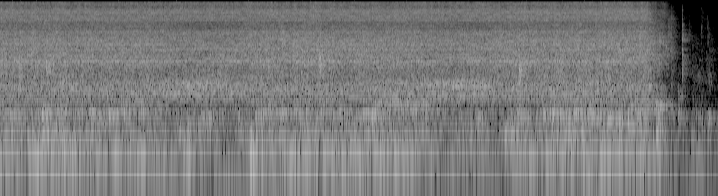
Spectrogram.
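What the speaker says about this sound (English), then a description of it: "I'm going to go ahead and splash some water on my face" Water runs and splashes onto a face steadily at close range for several seconds, then cuts off abruptly near the end.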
